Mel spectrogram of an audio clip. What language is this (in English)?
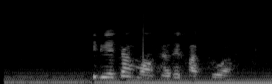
Thai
